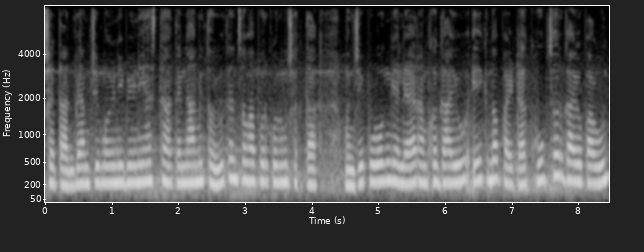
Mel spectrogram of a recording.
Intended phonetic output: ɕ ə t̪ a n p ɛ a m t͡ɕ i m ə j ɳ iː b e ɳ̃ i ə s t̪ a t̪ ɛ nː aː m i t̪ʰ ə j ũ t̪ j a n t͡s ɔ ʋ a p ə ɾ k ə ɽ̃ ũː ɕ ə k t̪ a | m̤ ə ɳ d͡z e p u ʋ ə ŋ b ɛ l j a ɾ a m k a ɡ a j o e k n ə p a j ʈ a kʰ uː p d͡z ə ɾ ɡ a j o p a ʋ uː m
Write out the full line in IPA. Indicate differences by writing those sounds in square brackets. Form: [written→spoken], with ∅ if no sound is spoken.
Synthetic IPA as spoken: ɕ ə t̪ a n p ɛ a m t͡ɕ i m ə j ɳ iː b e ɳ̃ i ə s t̪ a t̪ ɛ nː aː m i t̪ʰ ə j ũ t̪ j a n t͡s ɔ ʋ a p ə ɾ k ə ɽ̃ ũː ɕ ə k t̪ a | m̤ ə ɳ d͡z e p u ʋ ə ŋ [b→ɡ] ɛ l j a ɾ a m k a ɡ a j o e k n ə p a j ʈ a kʰ uː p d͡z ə ɾ ɡ a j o p a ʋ uː [m→n]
